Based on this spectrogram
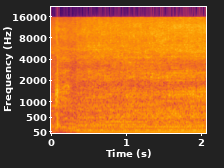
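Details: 2009 Corvette C6 convertible V8, one owner, low mileage, just started after sitting a while, oil circulating; smooth quiet low idle rumble, no ticking or knocking, no lifter noise; only gray condensation smoke burning off, healthy.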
